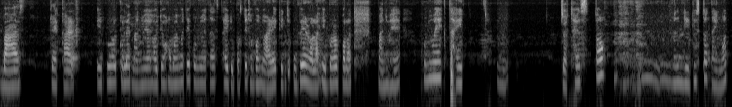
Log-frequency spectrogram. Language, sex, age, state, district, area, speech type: Assamese, female, 18-30, Assam, Kamrup Metropolitan, urban, spontaneous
